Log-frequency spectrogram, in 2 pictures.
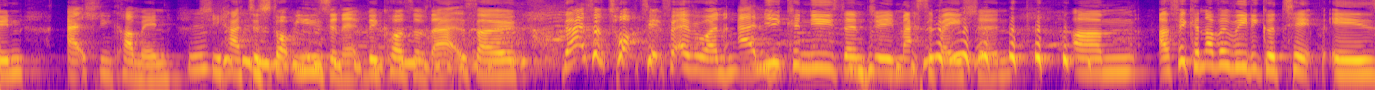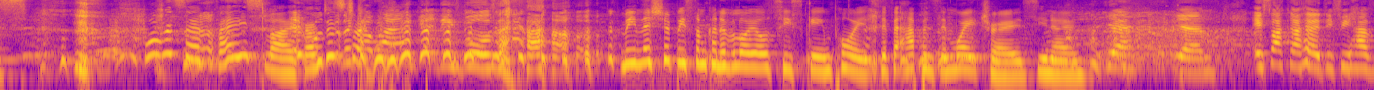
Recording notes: For this special live episode, recorded at White City House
